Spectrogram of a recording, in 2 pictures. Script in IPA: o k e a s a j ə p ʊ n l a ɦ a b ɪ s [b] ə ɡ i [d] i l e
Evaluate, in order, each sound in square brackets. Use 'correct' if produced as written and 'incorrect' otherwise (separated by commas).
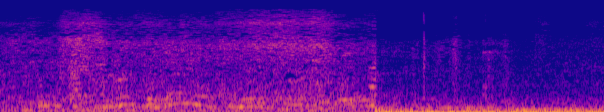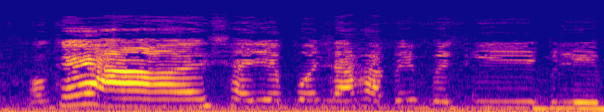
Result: correct, incorrect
